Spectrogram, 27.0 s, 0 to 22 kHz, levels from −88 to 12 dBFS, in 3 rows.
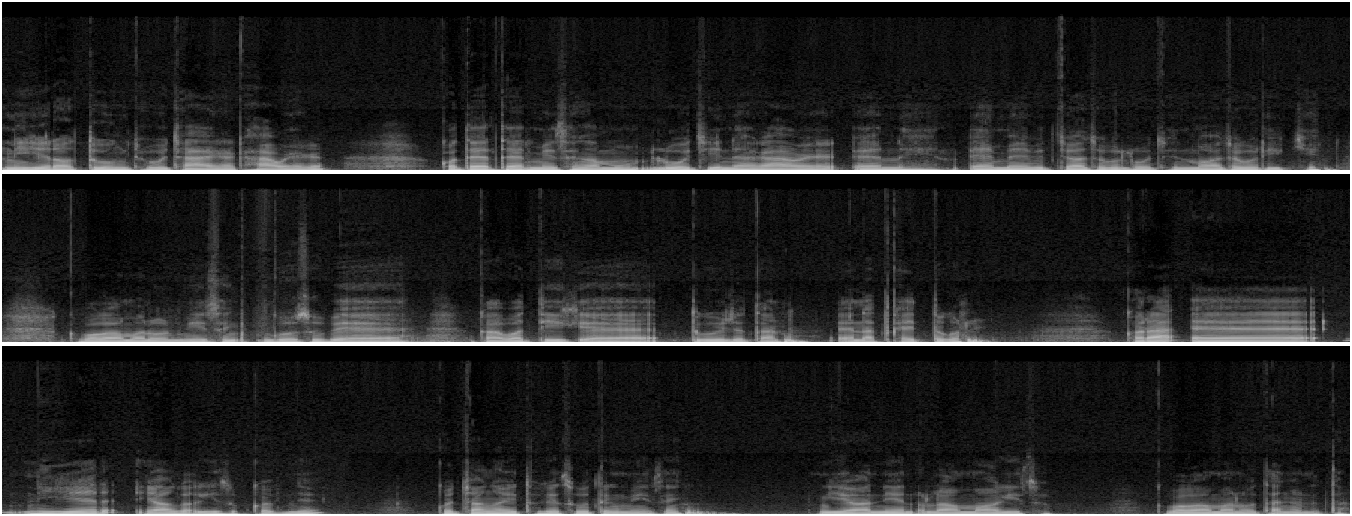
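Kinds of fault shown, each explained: Call bitrate drop: the encoder was squeezed from 64 to 28 kbps for about 5.5 s around 5.4 to 11.0 s, so speech turns coarse and duller, then clears.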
